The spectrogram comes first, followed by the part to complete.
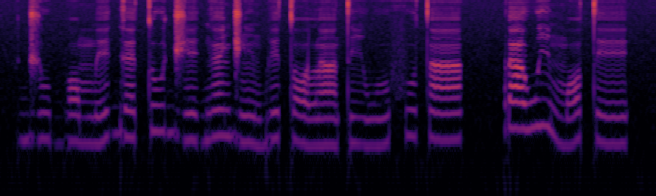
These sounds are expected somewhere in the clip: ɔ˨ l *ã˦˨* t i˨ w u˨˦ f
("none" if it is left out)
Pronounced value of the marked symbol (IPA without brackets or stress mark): ã˨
